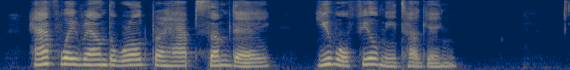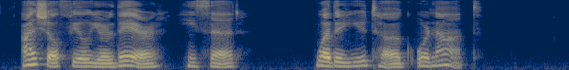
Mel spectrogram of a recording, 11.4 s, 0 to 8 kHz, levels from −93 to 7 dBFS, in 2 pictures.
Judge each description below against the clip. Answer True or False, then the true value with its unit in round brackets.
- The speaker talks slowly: True (130 wpm)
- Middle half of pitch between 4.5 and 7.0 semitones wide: True (5.4 semitones)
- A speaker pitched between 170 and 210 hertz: True (190 Hz)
